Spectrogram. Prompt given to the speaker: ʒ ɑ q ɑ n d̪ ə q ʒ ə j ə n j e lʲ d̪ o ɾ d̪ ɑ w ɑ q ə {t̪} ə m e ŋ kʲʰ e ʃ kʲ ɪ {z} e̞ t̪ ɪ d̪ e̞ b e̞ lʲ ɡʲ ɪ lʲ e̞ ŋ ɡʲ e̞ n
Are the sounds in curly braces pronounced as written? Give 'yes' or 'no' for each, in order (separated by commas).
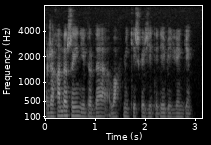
yes, no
